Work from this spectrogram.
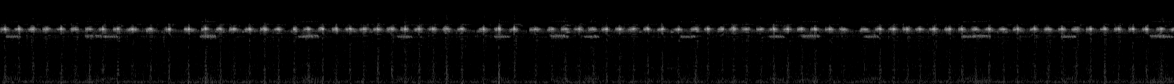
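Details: Crickets at night producing a continuous shrill pulsing chirp, evenly spaced and rapid, plus irregular softer chirps slightly lower in pitch, no background noise.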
